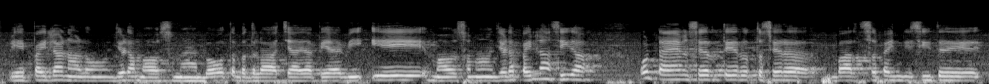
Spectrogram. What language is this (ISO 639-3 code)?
pan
